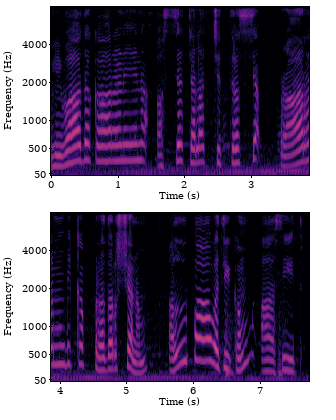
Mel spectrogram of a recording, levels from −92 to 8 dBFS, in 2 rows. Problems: low volume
